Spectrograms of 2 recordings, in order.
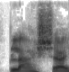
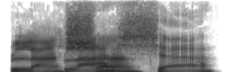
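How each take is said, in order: First: The word is said in a warm, pleasant tone. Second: The word is said in a condescending, scornful tone. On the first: The place is enjoyed and appreciated. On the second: The place is looked down upon.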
